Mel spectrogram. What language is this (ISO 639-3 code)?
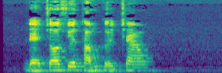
vie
